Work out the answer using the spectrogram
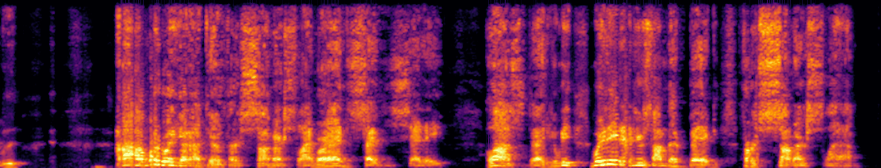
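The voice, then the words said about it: Vince McMahon impression. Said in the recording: “I can do an impersonation ... Vince McMahon's having a production meeting”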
